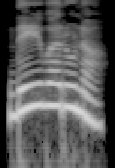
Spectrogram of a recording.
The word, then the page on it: ದೇವ ಋಣ: dēva řṇa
